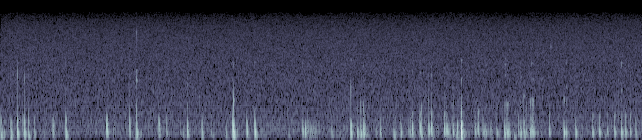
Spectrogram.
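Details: Stomach growling (borborygmi) after dinner, water and gas: irregular gurgling, bubbling and rumbling bowel sounds from gas and fluid moving through the gut.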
